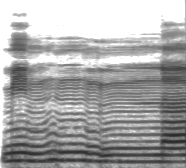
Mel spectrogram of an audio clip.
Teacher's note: میم کو نون کے ساتھ ملائیں گے اور غنہ کریں گے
